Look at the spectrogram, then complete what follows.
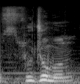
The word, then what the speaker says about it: SCUM: Bugün Sucum'un ikinci bölümündeyiz. Scam diye okunuyor. Ben Sucum diyorum.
